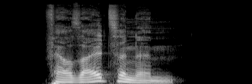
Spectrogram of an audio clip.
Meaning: strong dative masculine/neuter singular of versalzen
- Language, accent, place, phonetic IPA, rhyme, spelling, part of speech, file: German, Germany, Berlin, [fɛɐ̯ˈzalt͡sənəm], -alt͡sənəm, versalzenem, adjective, De-versalzenem.ogg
